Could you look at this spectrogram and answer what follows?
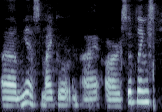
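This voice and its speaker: A woman from Kansas co-hosting a book podcast, chatting casually with frequent pauses and ums. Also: mid-range voice, vocal fry, slightly rough. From Kansas, USA. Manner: relaxed, unhurried with frequent ums. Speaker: podcast co-host. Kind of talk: casual chat.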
